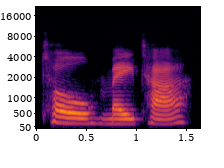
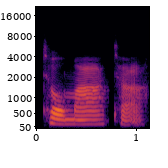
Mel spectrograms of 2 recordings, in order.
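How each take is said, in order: First: Tometa in slow, drawn-out syllables, toh-MAY-tah; sounded-out pronunciation. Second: Tomata drawn out slowly, toh-MAH-tah; alternative pronunciation. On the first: Streamer checking a word's pronunciation, Tometa slowly sounded out toh-MAY-tah. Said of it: "go back and look at the pronunciation". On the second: Streamer trying to copy how she said it, Tomata slowly as toh-MAH-tah. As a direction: sound out Tomata with a long open MAH. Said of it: "That's not how she said it". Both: Shown as a demonstration.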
